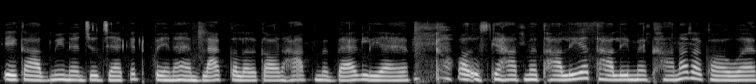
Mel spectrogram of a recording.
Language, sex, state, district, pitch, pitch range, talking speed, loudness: Hindi, male, Jharkhand, Garhwa, 210 Hz, 195-225 Hz, 220 wpm, -16 LUFS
